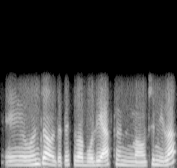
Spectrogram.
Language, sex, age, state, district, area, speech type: Nepali, female, 30-45, West Bengal, Kalimpong, rural, conversation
